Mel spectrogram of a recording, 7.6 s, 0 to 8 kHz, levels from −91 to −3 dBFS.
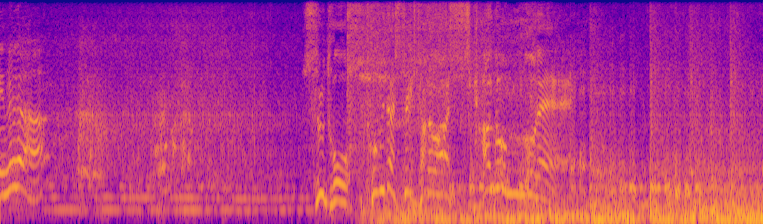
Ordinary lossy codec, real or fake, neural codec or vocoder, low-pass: none; fake; codec, 16 kHz, 8 kbps, FunCodec, trained on Chinese and English, 25 frames a second; none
